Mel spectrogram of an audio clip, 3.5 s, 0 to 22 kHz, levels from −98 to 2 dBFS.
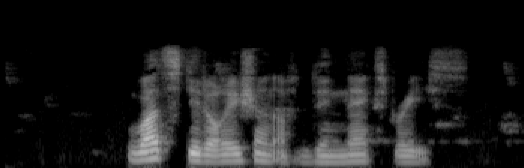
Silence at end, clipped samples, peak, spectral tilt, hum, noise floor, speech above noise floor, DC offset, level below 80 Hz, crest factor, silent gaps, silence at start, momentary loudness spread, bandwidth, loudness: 0.5 s; under 0.1%; -14 dBFS; -5.5 dB/octave; none; -85 dBFS; 49 dB; under 0.1%; -80 dBFS; 24 dB; none; 0.85 s; 16 LU; 8.2 kHz; -36 LUFS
